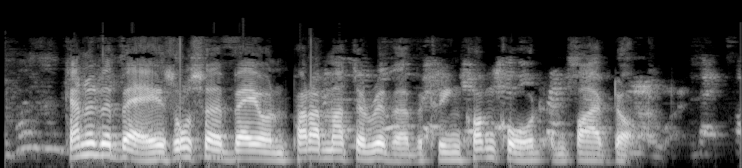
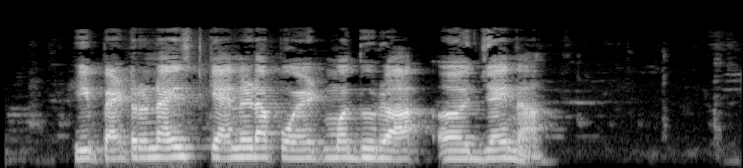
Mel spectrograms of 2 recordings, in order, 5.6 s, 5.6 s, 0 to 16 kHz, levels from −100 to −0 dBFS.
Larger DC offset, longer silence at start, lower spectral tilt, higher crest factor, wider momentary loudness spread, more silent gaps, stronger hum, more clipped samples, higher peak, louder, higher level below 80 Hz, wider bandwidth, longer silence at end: neither; second, 0.15 s vs 0.55 s; first, -7.5 dB/octave vs -5 dB/octave; about the same, 14 dB vs 18 dB; about the same, 9 LU vs 7 LU; neither; neither; neither; about the same, 0 dBFS vs 0 dBFS; about the same, -13 LUFS vs -15 LUFS; about the same, -60 dBFS vs -64 dBFS; second, 7 kHz vs 9.4 kHz; second, 0 s vs 1.45 s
